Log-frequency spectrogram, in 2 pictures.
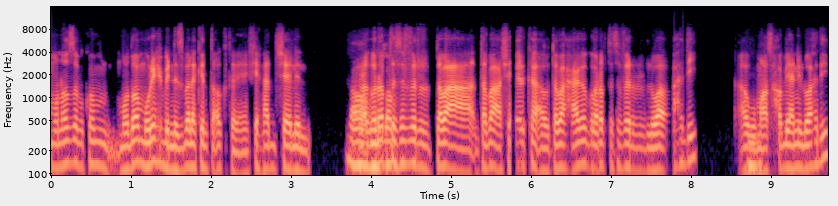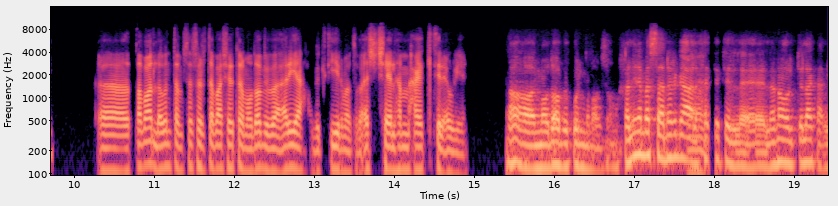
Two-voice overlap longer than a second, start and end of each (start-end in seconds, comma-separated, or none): none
